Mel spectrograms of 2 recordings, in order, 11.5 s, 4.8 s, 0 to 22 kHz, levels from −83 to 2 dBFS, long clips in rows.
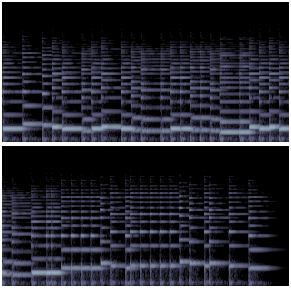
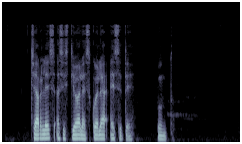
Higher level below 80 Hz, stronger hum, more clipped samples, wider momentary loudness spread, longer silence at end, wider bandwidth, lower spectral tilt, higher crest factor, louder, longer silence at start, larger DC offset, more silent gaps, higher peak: second, -60 dBFS vs -50 dBFS; neither; neither; second, 8 LU vs 13 LU; second, 0.3 s vs 1.5 s; second, 9.8 kHz vs 11.5 kHz; second, -4 dB/octave vs -6 dB/octave; second, 14 dB vs 20 dB; second, -35 LUFS vs -25 LUFS; second, 0 s vs 0.55 s; neither; neither; second, -22 dBFS vs -6 dBFS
